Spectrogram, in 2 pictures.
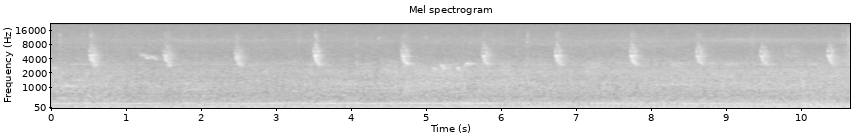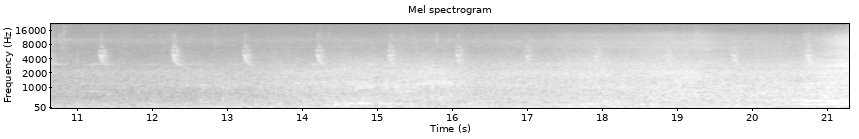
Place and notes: In the fishing port, Traffic Sound, Birdsong, The weather is very hot
Zoom H2n MS +XY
